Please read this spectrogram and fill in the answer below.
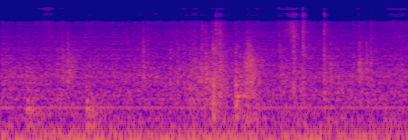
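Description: Classroom room tone: a steady low hum with a faint steady tone above it, and a couple of faint brief sounds a little past halfway.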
